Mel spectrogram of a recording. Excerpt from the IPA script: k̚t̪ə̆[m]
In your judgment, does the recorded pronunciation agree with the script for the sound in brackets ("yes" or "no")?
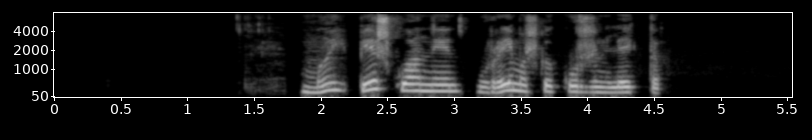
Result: yes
